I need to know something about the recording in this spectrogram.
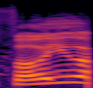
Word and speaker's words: FOU: said foul or no i think i said foo i said foo and they're like you mean foyo i'm like yeah and i want a jersey for getting that right yeah so uh anyway it is pronounced foyu apparently yeah it's kind of a strange way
